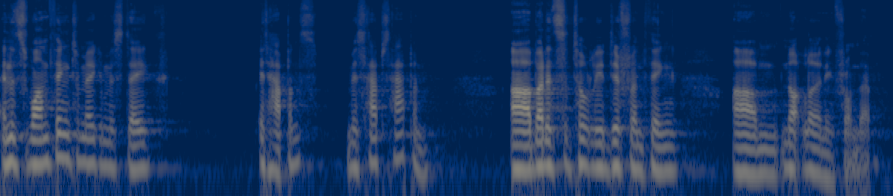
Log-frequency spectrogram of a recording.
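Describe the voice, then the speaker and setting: A man with a German accent keeps a fairly even intonation and leaves long, frequent pauses. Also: medium pitch for a man, moderate pace. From Germany. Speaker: theme park scare attraction designer. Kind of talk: conference talk. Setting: stage with audience.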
